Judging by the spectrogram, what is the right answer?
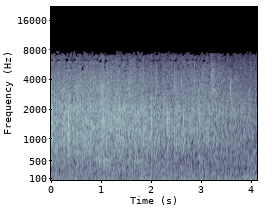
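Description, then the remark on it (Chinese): A crowd applauds steadily for about four seconds to thank Dharma Master Hui Lu, a dense, hissing wash of many hands clapping at once with no voices over it, holding an even loudness throughout. “好，谢谢慧律法师给我们这个开始，那我们再次以热烈的掌声谢谢慧律法师，谢谢。”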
